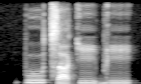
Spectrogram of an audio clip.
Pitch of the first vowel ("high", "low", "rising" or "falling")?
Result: high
